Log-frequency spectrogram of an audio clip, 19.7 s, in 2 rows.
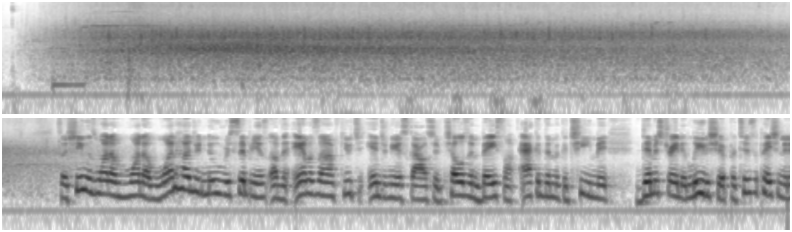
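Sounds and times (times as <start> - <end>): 
audience applause: 0.2 - 11.0
speech: 10.6 - 19.6.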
